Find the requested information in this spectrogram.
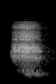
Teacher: Look at this ush, which is a cerebral sha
